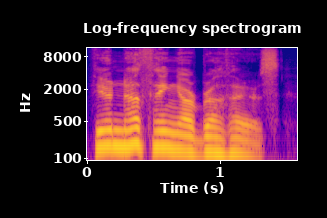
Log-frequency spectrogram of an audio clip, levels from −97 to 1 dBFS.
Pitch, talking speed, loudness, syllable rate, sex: 140 Hz, 150 wpm, -16 LUFS, 4.2 syllables/s, male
